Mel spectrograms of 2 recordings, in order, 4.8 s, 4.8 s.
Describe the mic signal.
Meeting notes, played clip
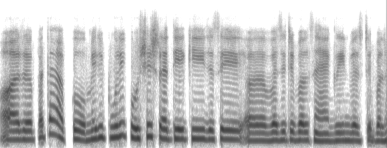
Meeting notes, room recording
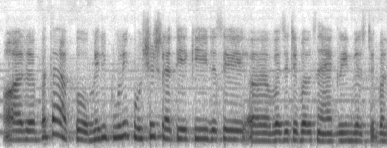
echo only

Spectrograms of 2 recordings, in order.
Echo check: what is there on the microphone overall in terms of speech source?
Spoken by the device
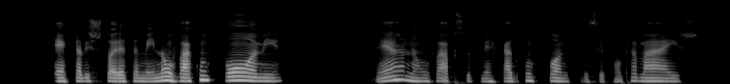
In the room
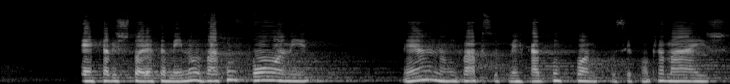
echo only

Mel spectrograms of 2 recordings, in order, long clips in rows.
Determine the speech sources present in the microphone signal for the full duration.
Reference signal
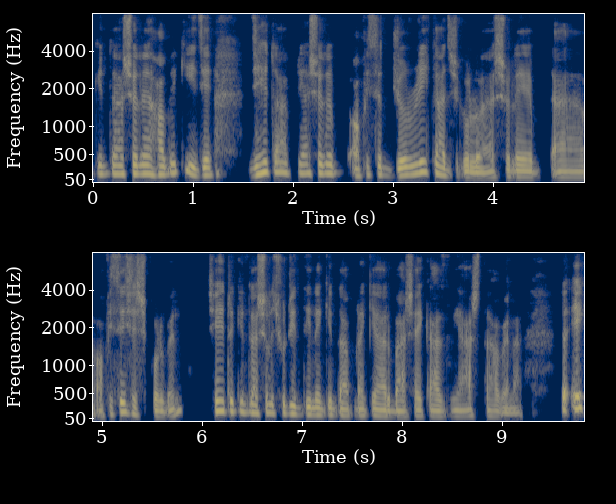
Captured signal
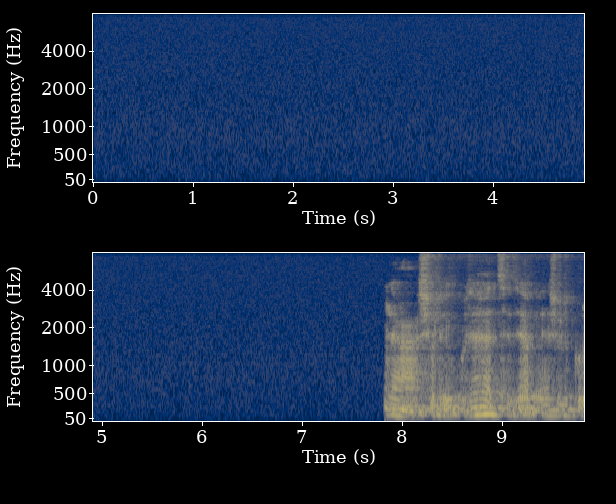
user only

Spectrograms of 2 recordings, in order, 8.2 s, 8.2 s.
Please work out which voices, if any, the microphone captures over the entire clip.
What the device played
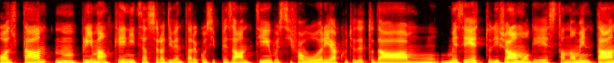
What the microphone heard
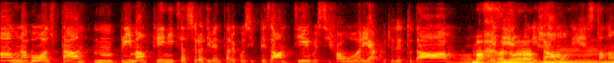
both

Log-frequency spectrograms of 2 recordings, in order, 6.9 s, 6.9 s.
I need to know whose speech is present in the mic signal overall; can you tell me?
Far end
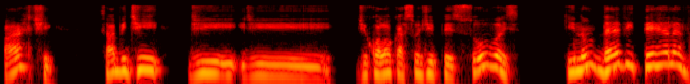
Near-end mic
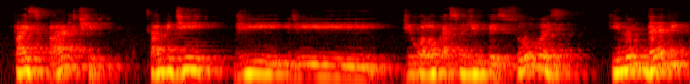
echo only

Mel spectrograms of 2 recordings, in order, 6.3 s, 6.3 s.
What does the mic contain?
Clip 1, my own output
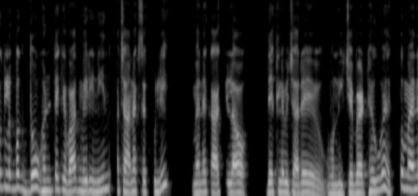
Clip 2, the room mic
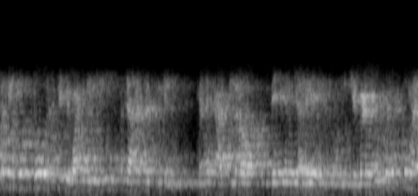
echo only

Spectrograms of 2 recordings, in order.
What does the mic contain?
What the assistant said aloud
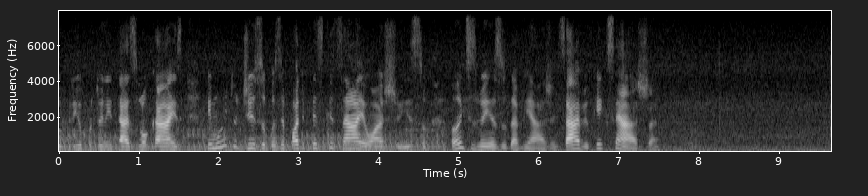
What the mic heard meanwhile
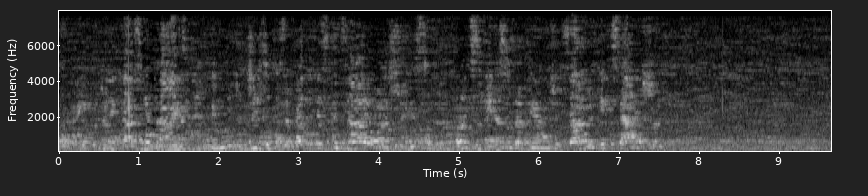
echo only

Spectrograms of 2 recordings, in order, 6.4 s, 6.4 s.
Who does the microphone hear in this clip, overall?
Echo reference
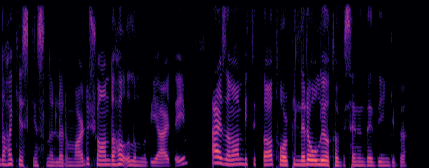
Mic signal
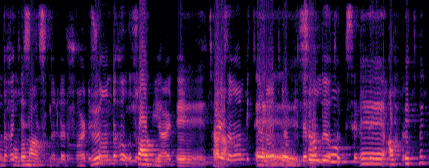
both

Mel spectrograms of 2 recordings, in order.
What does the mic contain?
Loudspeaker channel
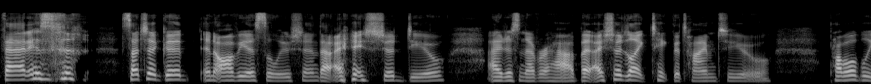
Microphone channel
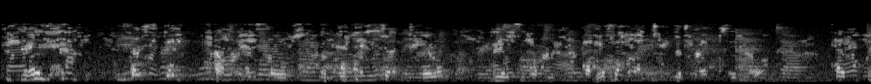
both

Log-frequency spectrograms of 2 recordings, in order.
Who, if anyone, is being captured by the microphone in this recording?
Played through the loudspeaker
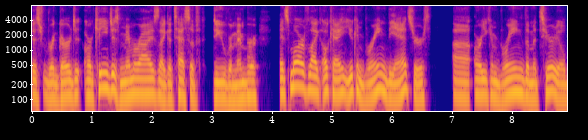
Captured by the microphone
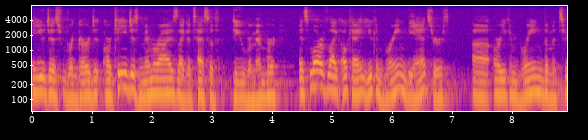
echo only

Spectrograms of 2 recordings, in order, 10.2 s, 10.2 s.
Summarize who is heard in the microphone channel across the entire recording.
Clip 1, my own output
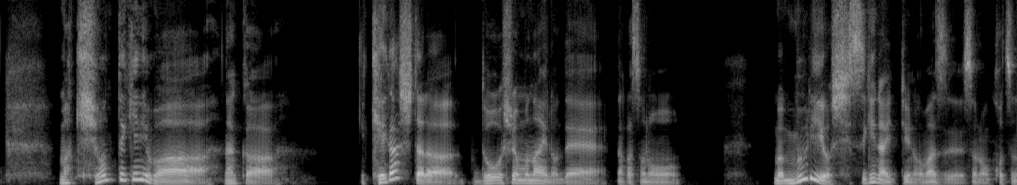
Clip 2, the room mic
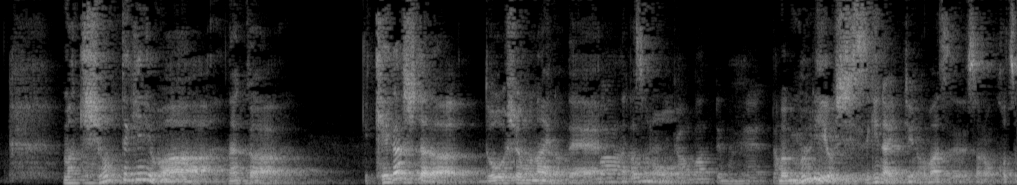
both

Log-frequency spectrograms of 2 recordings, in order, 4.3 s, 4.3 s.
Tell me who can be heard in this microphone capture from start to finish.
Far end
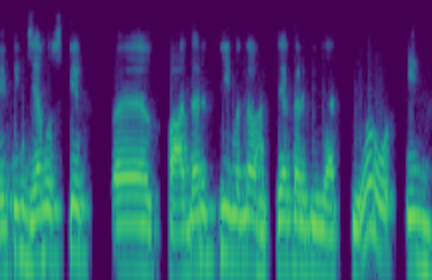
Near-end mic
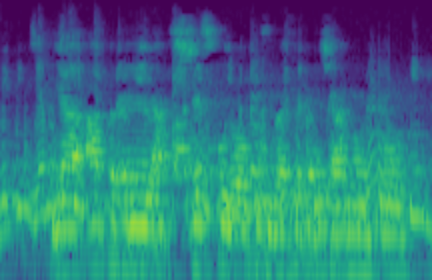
both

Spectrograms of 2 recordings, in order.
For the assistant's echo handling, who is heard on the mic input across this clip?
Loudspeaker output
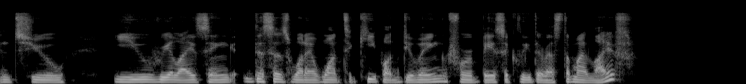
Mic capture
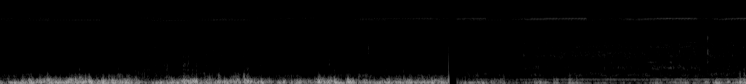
neither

